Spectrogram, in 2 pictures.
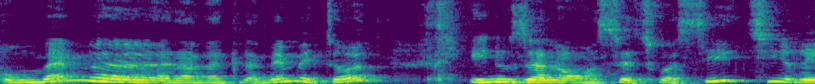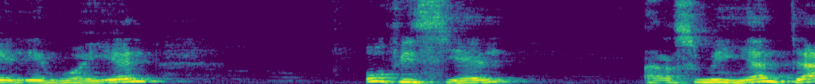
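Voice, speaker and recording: Slow patient woman teacher. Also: mid-range voice, warm tone. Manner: slow, patient, sing-song syllables. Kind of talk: reading lesson for young children. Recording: roomy echo.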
